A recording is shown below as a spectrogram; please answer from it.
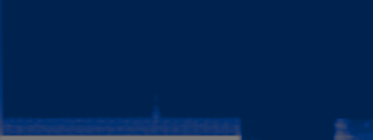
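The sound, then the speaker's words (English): A phone rings with an incoming call as a single steady, loud electronic tone that holds for almost two seconds. It cuts to silence, then a short burst of noise follows. “She's calling me. I'll let it go to voicemail.”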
